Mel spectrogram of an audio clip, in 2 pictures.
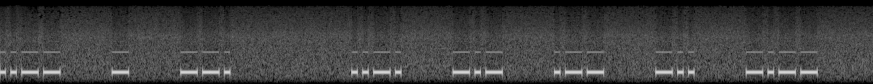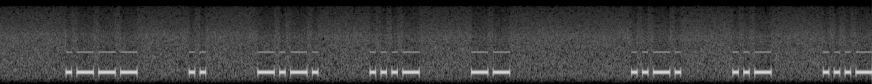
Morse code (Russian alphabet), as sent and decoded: … / ..-. -.- .-- -.. -.-- / .--- .. -.-. ...- -- / …
… ФКВДЫ ЙИЦЖМ …

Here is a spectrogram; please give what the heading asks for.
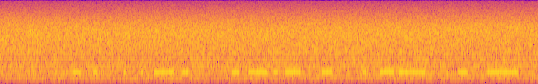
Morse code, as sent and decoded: none

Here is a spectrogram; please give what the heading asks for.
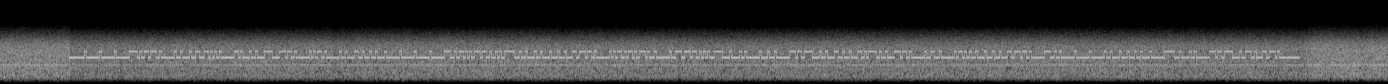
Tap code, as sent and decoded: none

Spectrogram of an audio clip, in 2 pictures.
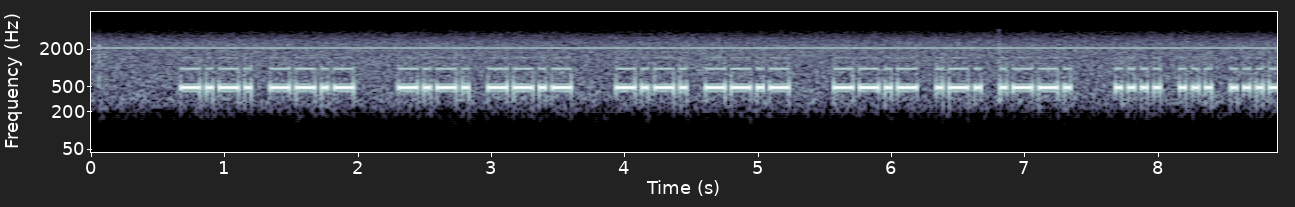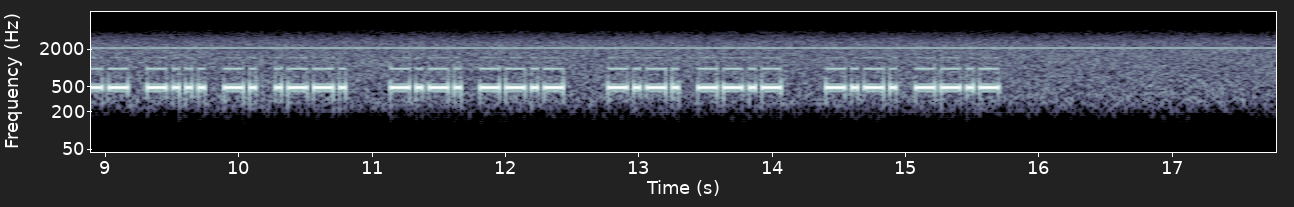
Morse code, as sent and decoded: -.-. --.- / -.-. --.- / -.-. --.- / --.- .-. .--. / .... ... ...-- -... -. .--. / -.-. --.- / -.-. --.- / -.-. --.-
CQ CQ CQ QRP HS3BNP CQ CQ CQ

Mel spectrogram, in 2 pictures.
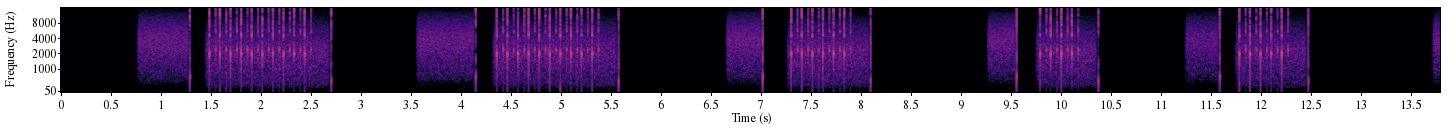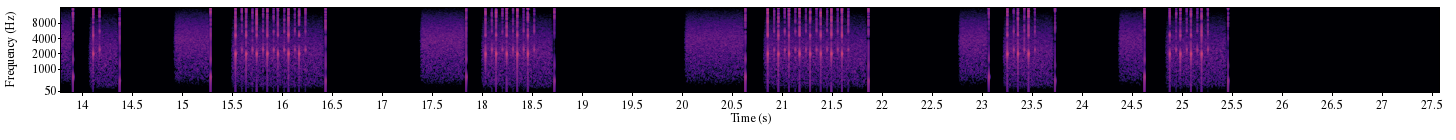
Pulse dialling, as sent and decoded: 10 / 10 / 6 / 4 / 5 / 1 / 7 / 5 / 8 / 3 / 4
0 0 6 4 5 1 7 5 8 3 4

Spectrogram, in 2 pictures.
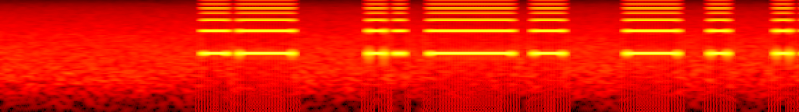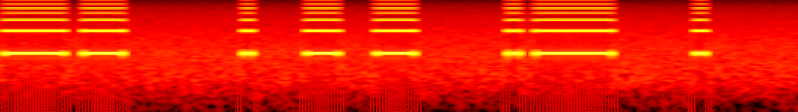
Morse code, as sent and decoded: none

